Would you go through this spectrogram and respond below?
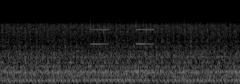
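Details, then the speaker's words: Chevrolet Onix LT 1.2 three-cylinder starts fine, then quiet idle with two high beeps as the tester flags excessive cranking voltage drop (9.37 V, limit 9.6 V) from a fairly discharged battery. "Tenemos el equipo que está pitando, o sea, que la caída de tensión fue alta, aunque la batería está bastante descargada. Tenemos 937 la caída de tensión, o sea, que superó los 9.6, que sería lo máximo que podemos tener como caída de tensión."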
